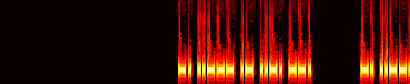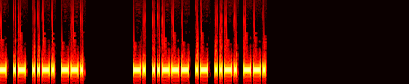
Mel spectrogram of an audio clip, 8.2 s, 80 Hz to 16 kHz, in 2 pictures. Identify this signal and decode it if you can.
Morse code, heard as a keyed tone, about 50 wpm, 700 Hz. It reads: N2AFG N2AFG N2AFG
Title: USA Call Signs - 5 Characters - Repeated 3x - 50wpm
